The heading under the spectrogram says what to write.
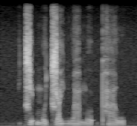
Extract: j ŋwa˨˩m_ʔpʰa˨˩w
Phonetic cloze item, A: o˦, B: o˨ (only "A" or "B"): B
